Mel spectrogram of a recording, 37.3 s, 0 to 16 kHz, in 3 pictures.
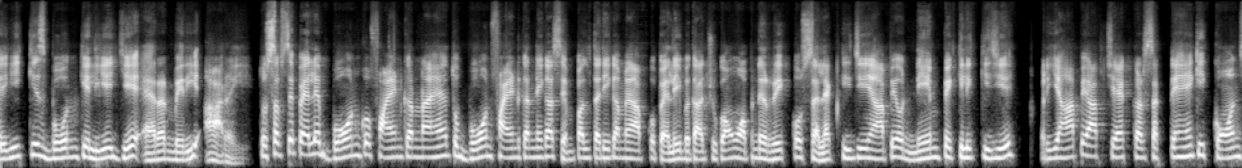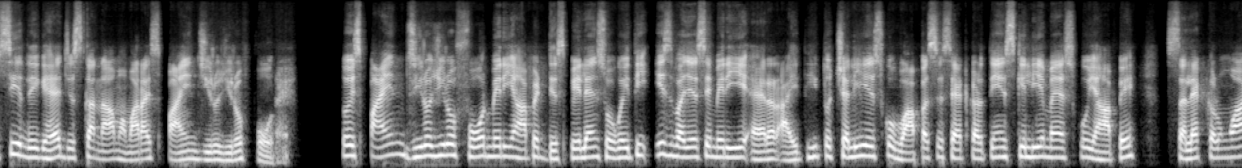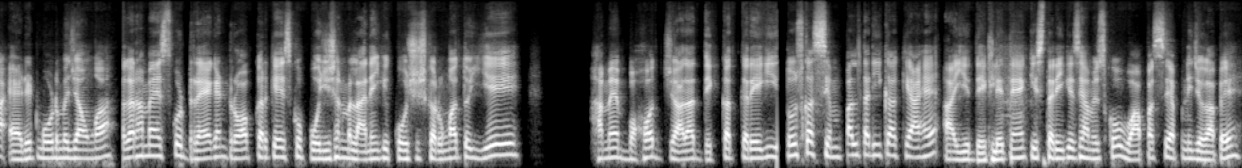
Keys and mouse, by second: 2.5-3.3 middle drag, 6.1-6.4 middle drag, 7.2 click, 9.6 click, 11.1-12.0 middle drag, 16.0 click, 18.0-20.0 middle drag, 24.6-25.7 drag, 29.0-32.2 middle drag.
